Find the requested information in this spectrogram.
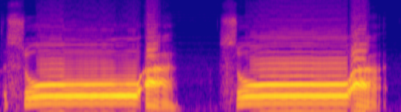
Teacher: Kemudian melafal su'al azab, Ada lafal su, ada mad wajib muttasil, yaitu lafal su wajib kita panjangkan sepanjang 4 atau 5 harokat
